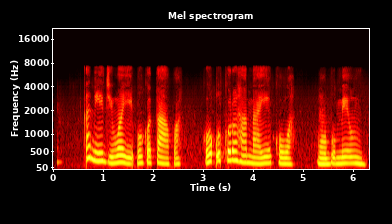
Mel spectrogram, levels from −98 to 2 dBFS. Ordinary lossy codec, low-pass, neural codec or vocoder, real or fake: none; 7.2 kHz; codec, 16 kHz, 2 kbps, X-Codec, HuBERT features, trained on general audio; fake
